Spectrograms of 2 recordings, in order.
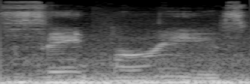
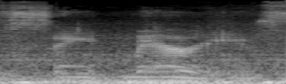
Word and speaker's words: St. Maries: around the lake so it looks like it's called st maurice but it's called saint mary's the way it's spelled wolf lodge bay and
